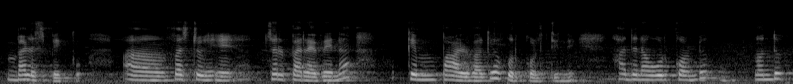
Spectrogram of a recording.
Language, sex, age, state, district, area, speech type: Kannada, female, 45-60, Karnataka, Mandya, rural, spontaneous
